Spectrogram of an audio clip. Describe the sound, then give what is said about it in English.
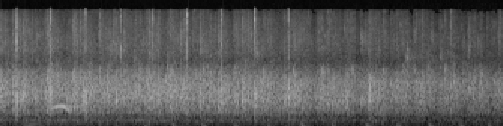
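A room full of people at a Sunday church service applauds a couple being commissioned as official City Hill Ministry partners. The applause is a dense wash of many hands clapping at once, holding at an even level throughout, with faint voices mixed in. “So maybe one more round of applause, and then we'll pray over them.”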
